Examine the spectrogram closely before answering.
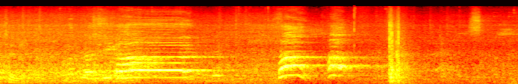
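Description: Men call out commands loudly.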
